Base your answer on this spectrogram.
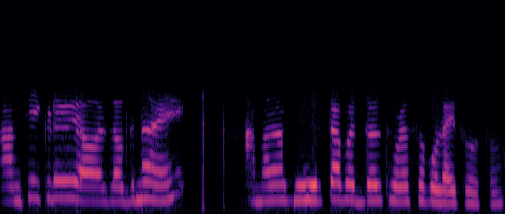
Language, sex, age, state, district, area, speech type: Marathi, female, 18-30, Maharashtra, Washim, rural, conversation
